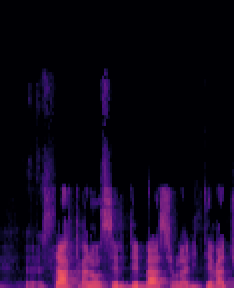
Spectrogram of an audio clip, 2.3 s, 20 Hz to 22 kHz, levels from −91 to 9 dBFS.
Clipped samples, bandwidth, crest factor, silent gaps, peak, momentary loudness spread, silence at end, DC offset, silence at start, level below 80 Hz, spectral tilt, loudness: under 0.1%; 16.5 kHz; 24 dB; none; -14 dBFS; 11 LU; 0 s; under 0.1%; 0.25 s; -86 dBFS; -5 dB/octave; -36 LUFS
